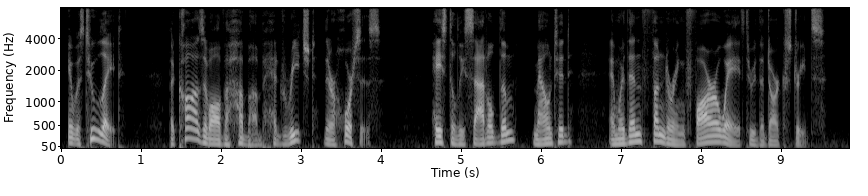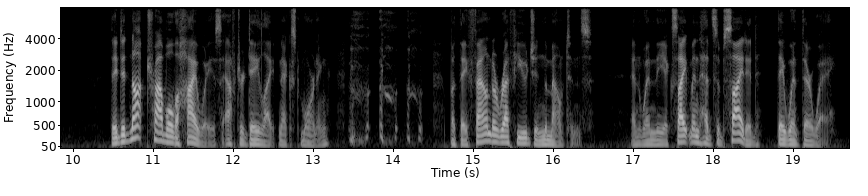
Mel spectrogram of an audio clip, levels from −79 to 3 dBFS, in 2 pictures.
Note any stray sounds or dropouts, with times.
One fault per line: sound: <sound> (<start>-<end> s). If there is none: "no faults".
sound: cough (13.4-14.4 s)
